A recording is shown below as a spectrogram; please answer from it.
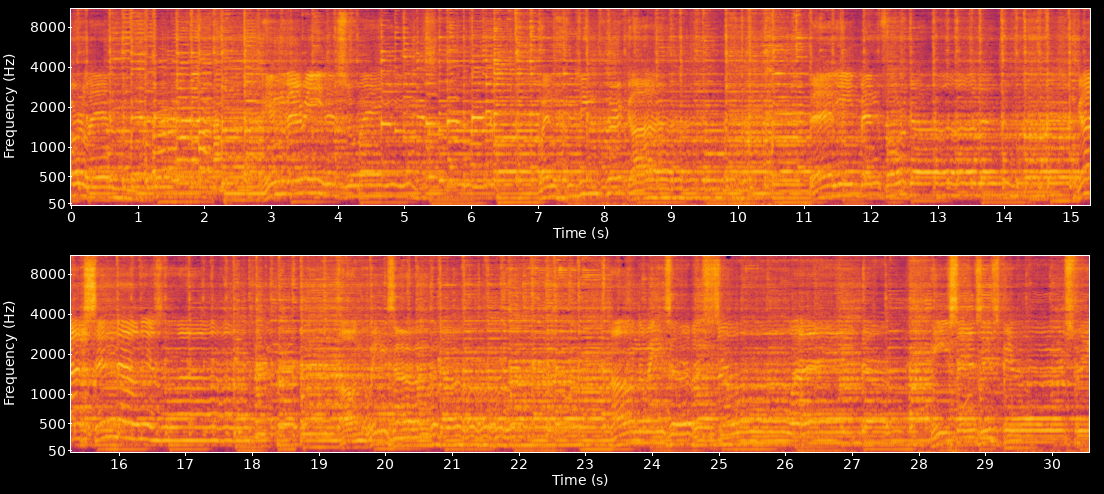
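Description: Bluegrass band playing an instrumental break: acoustic guitar, mandolin, five-string banjo and accordion over an upright bass plucking steady low notes on the beat.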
